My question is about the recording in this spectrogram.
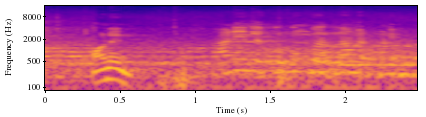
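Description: Two short snatches of speech over a steady low hum.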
